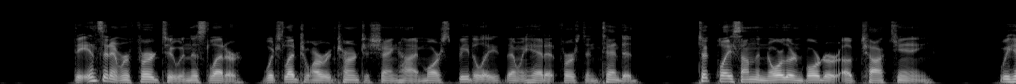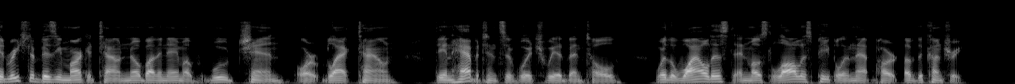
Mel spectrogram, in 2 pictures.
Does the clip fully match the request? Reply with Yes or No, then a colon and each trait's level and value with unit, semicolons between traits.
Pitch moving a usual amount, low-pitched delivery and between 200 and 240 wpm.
Yes: average, 4.0 semitones; very low, 95 Hz; fast, 205 wpm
